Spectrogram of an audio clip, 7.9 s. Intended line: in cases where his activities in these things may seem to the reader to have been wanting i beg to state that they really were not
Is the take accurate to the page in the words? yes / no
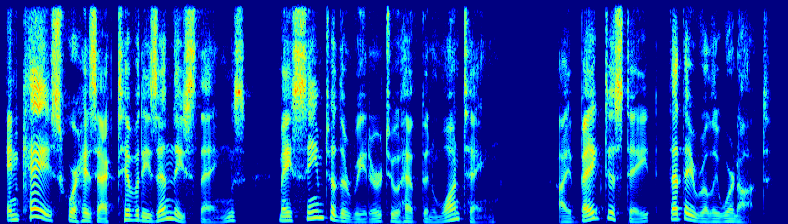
no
